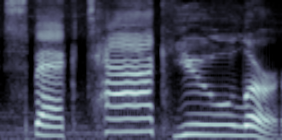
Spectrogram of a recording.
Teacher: go up on that a and there's a hidden y right after the C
